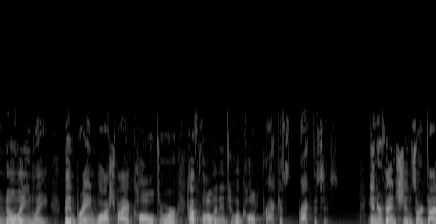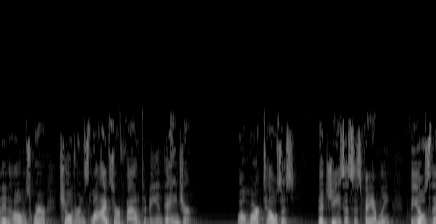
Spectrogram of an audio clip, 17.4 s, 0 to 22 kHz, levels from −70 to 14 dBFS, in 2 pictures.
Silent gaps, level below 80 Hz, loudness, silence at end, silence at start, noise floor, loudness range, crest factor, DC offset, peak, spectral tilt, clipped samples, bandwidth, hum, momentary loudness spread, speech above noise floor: none; -66 dBFS; -24 LUFS; 0 s; 0 s; -62 dBFS; 5 LU; 20 dB; 0.3%; -4 dBFS; -3 dB/octave; under 0.1%; 11.5 kHz; none; 12 LU; 38 dB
